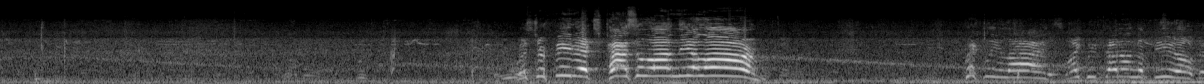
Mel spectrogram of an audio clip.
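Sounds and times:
man shouting commands: 0:05.0 - 0:07.7, 0:09.6 - 0:12.0.

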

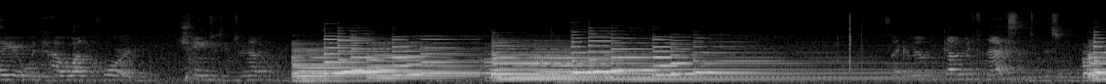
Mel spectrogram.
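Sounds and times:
piano chords and melody: 0:02.9 - 0:11.0.

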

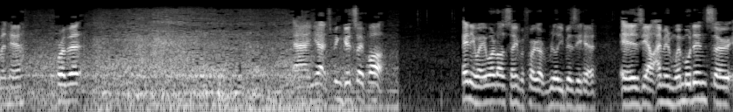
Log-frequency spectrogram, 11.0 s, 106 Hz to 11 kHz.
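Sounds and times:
vehicle passing on street: 0:00.0 - 0:06.6.

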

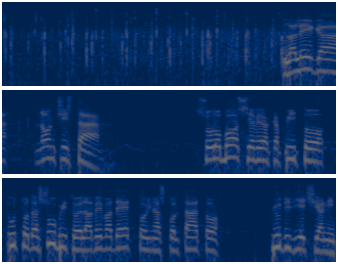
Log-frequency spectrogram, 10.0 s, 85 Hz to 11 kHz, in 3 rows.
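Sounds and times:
scattered applause: 0:00.0 - 0:03.2.

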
